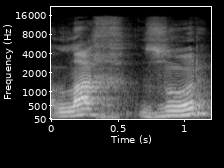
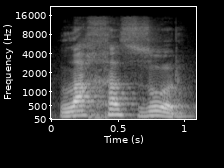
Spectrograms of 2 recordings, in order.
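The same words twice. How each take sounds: First: Lahzor run together, two syllables, no middle vowel; fast lahzor. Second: Lahazor spoken unhurried, the middle a clearly voiced; slow lahazor. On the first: Teacher contrasting fast and slow Hebrew lahzor. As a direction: clip lahzor into two beats. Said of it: "tô falando mais pausadamente". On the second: Teacher contrasting fast and slow Hebrew lahazor. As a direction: stretch lahazor into three syllables. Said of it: "falando mais pausadamente". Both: Shown as a demonstration.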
